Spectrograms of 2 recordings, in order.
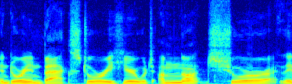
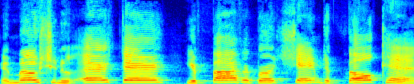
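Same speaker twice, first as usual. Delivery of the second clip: mocking seventies cartoon child voice, higher and louder; 12 semitones higher, 8 dB louder than usual. Mimicking the child Vulcans' voice acting from the episode: imitating child Vulcan voice acting. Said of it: "that voice acting on those child Vulcans".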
